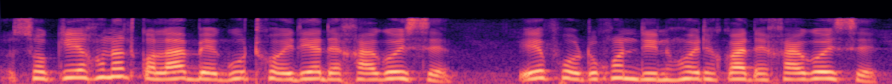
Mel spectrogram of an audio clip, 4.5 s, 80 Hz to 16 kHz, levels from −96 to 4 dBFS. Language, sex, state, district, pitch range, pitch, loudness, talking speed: Assamese, female, Assam, Sonitpur, 235-265 Hz, 255 Hz, -14 LUFS, 215 wpm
